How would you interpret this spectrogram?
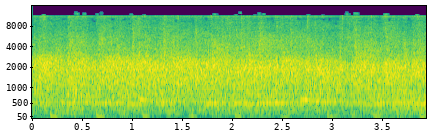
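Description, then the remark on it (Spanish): Vox members chant loudly in Spain's Congress, mocking a pact between PSOE, PP and Unidas Podemos, a dense roar of many voices with a steady rhythmic pulse repeating the slogan "Que se besen" backed by clapping, unbroken for the whole stretch. “A Vox tampoco le gusta el pacto, pero en vez de criticarlo, de hacer alguna propuesta alternativa, lo que ha hecho es intentar ridiculizarlo esta mañana en el Congreso al grito de...”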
